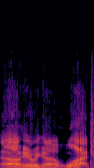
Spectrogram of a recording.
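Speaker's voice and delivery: put-on mocking voice. Mimicking Godfrey's reply from the call just played: imitating Godfrey's reply. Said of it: "that's Chad Zumach's bestest friend in the world".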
